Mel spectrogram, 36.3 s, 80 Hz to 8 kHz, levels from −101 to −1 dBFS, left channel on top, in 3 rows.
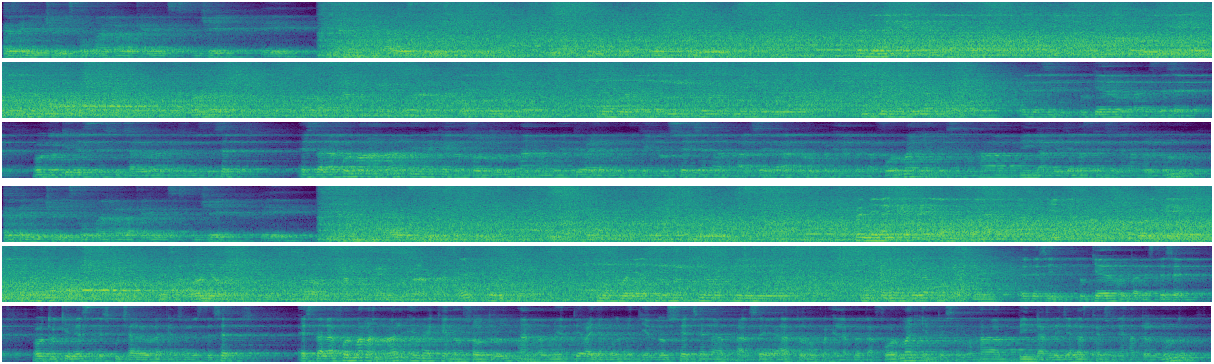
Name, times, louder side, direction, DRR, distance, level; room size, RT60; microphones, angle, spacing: voice 1, 0.0-7.8, left 1 dB, 5° left, -6 dB, 1.1 m, -29 dB
sound 1, 3.1-21.8, right 1 dB, 15° right, 0.8 m, -25 dB
sound 2, 4.0-19.8, equal, 70° left, 1.6 m, -37 dB
voice 2, 8.5-11.0 11.3-17.5 18.0-20.3 20.6-24.0 24.5-26.6 27.1-36.1, right 2 dB, 85° right, 1 dB, 0.9 m, -28 dB
8.2 x 4.5 x 4.7 m, 2.3 s
head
